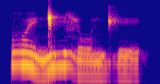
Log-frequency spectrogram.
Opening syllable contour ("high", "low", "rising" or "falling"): falling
